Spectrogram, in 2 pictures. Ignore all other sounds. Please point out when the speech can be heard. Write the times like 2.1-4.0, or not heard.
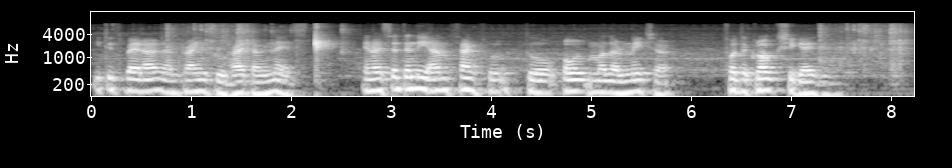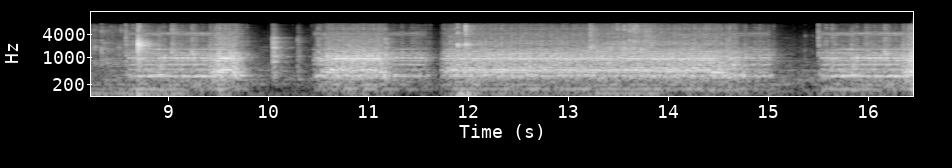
0.0-7.5.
